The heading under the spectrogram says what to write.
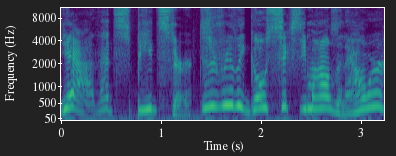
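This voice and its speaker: This is a cartoonish character voice that sounds female, pitched extremely high. The pace is moderate. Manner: sarcastic, brash.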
